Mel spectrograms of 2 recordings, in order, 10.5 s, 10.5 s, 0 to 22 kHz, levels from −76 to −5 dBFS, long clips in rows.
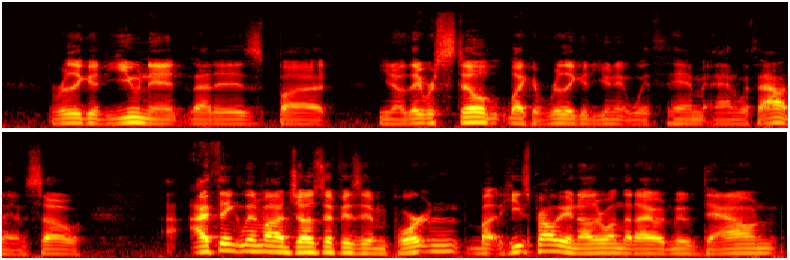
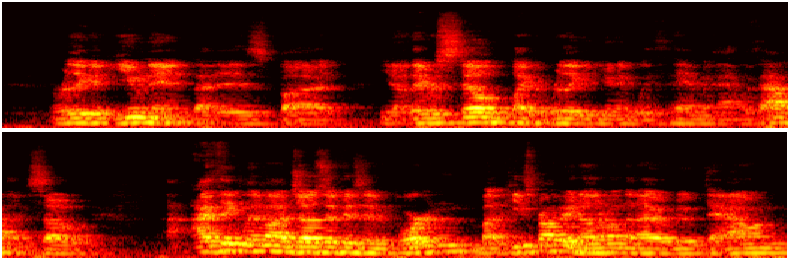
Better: first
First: none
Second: off-mic speech; far // room echo; noticeable; dies away in 0.6 s

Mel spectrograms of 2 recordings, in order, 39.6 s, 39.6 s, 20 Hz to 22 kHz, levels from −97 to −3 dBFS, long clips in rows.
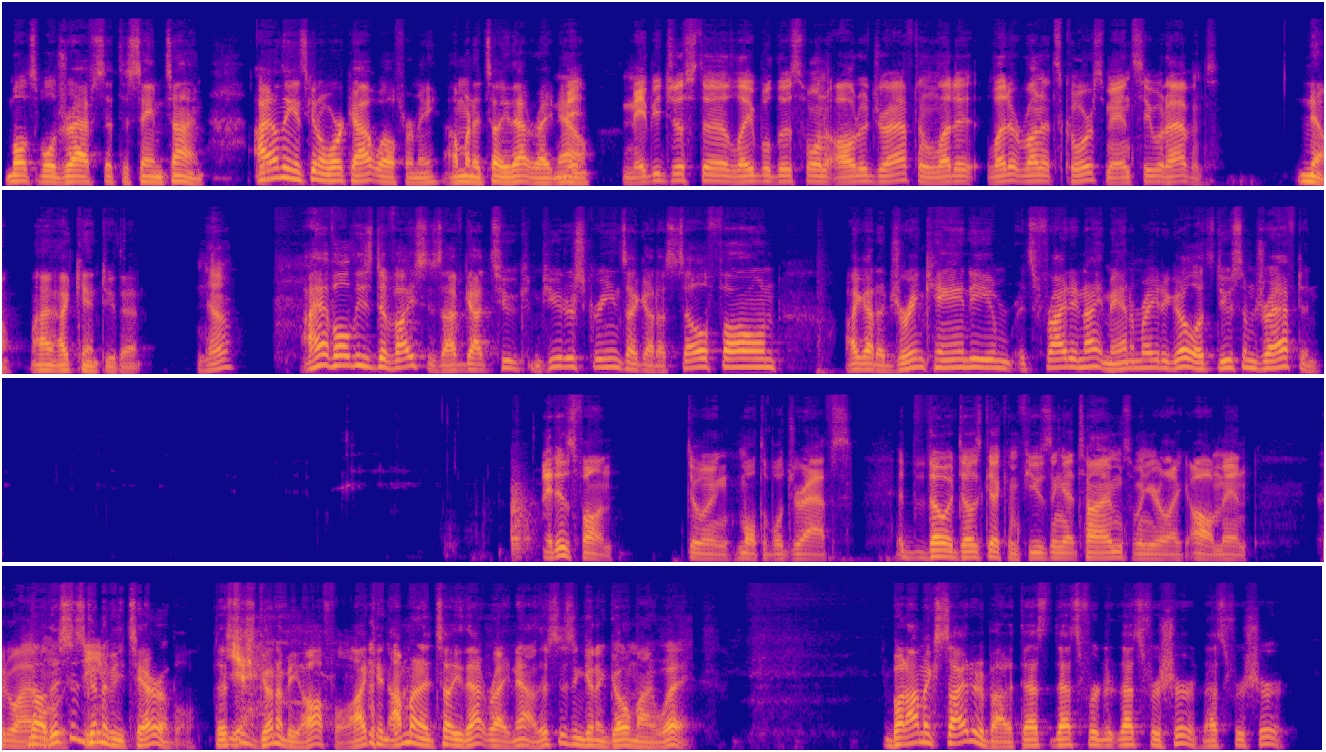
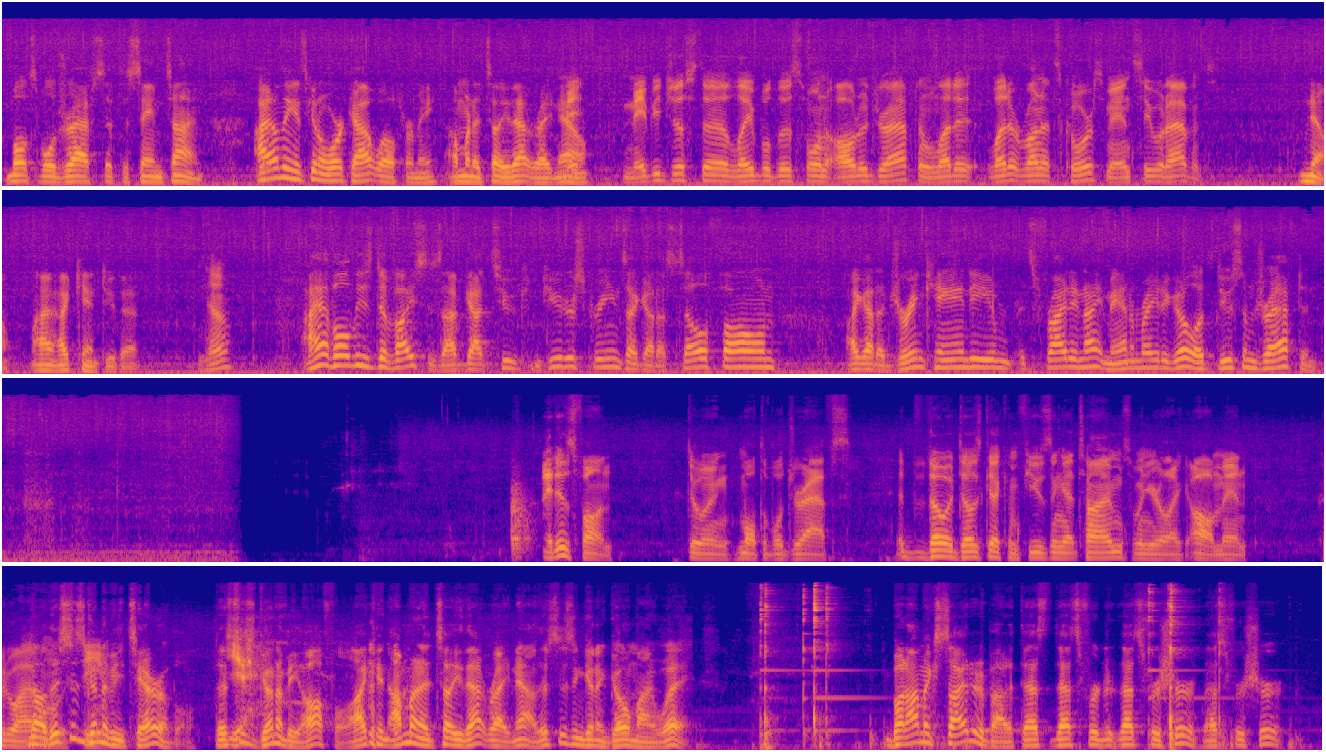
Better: first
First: none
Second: household noises; noticeable; throughout; 10 dB below the speech

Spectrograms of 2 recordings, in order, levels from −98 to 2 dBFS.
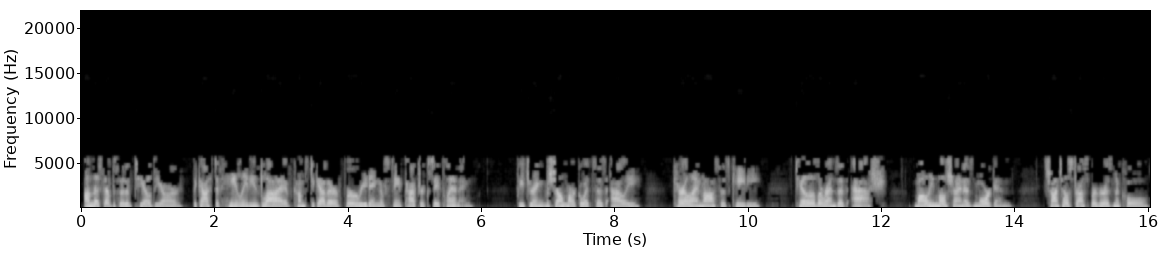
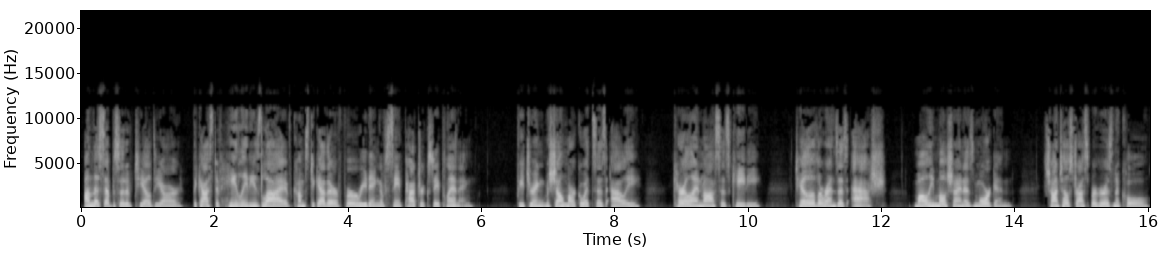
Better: second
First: garbled, watery; badly; nothing above 5.5 kHz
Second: garbled, watery; slightly

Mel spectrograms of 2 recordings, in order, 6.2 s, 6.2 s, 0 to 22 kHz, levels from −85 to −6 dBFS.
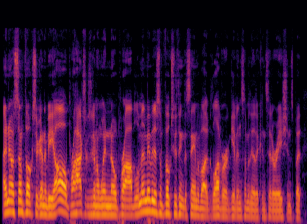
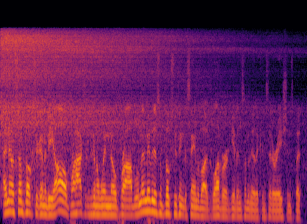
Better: first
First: none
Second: hiss; loud; throughout; 1 dB below the speech

